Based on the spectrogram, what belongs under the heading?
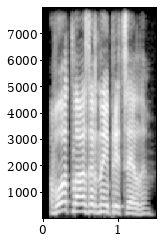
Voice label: laser sights, russian, Survivor Voice Producer

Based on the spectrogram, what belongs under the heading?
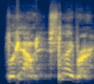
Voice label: radio bot under fire sniper; fbihrt

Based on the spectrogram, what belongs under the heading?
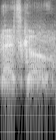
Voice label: radio lock n load; idf

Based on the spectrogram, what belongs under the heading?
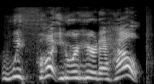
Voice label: here to help, female; Garry's Mod; hl2

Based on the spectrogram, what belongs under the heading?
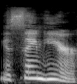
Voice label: answer, female; Garry's Mod; hl2

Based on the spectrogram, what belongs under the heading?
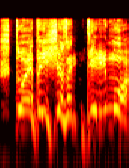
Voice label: grabbed by smoker, russian, Survivor Voice; Left 4 Dead 2; Gambler

